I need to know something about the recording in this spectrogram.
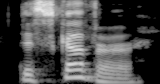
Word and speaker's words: discover: Discover. Did you guess the second syllable is stressed?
